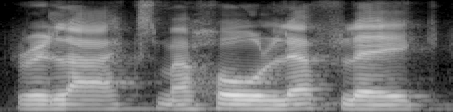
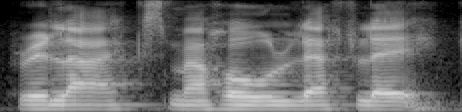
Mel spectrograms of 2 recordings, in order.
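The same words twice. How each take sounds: The two takes are said the same way.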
